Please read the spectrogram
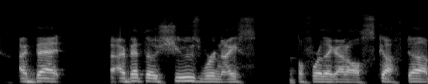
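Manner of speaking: ordinary talk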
